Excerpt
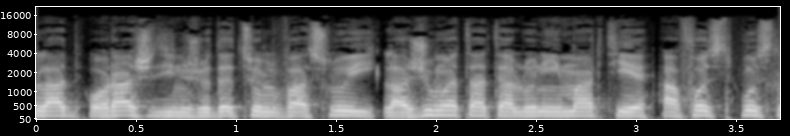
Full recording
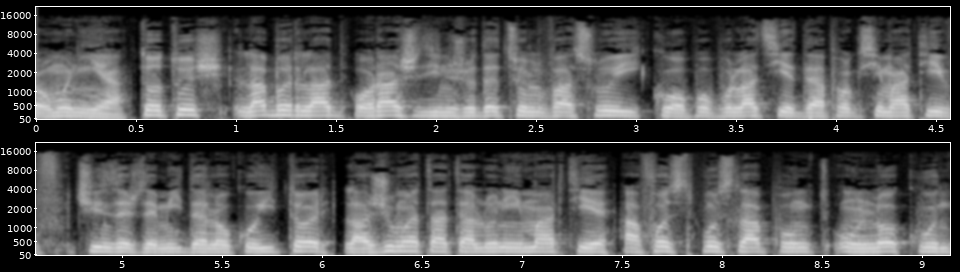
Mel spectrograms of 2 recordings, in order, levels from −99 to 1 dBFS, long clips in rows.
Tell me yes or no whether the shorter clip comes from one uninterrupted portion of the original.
no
